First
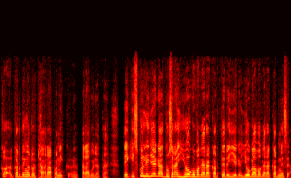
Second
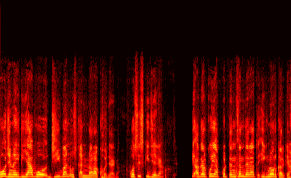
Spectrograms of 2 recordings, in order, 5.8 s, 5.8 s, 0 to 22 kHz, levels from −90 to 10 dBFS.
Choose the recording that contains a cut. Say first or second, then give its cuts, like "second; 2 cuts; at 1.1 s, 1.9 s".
second; 1 cut; at 2.5 s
